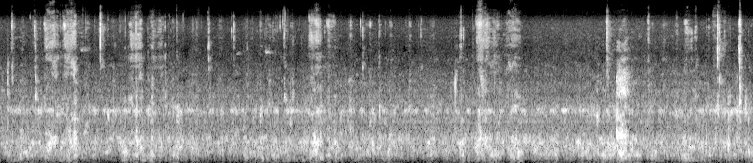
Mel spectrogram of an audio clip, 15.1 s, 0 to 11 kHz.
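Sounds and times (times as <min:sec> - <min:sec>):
person chewing and smacking: 0:00.1 - 0:10.5, 0:11.9 - 0:12.3, 0:12.9 - 0:15.0
wet mouth clicks: 0:13.9 - 0:15.0.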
